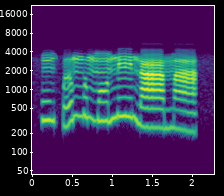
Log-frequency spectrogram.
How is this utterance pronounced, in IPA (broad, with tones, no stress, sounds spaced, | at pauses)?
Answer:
ũ˧ k͡p ə˨˦ m ə˦ m ɔ̃˧ n eː˦ n aː˨ m ã˨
